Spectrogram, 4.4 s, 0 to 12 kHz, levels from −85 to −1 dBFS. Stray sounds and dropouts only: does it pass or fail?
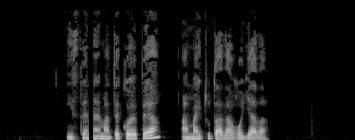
fail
